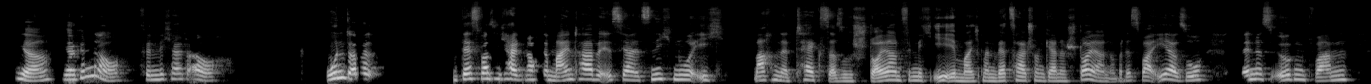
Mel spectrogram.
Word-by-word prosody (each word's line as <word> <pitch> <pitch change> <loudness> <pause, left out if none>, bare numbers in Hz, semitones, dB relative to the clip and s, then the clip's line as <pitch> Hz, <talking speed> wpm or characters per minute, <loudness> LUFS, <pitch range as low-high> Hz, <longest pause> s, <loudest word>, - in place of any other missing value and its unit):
Ja, 195 -3 +3
ja, 225 0 +4
genau, 180 - 0
finde 220 +1 -2
ich 235 - -12
halt 250 -1 -2
auch 180 -5 -2 0.9
und 280 +6 +6
aber 245 0 +3 0.8
das, 245 +6 +2
was 265 0 +5
ich 250 0 -3
halt 225 -2 +5
noch 220 0 -1
gemeint 215 +2 +1
habe, 235 -2 +4
ist 200 - -4
ja 210 -2 +3
jetzt 190 +1 -5
nicht 250 +2 -1
nur: 225 -1 +1
„Ich 200 0 -7 0.3
mache 200 +2 0
'n 170 -4 -4
Tax.“ 205 -1 -2
Also 155 +3 -3
Steuern 175 +6 +2
finde 185 -1 -4
ich 180 - -19
eh 190 - +2
immer 160 -3 0
ich 155 - -11
meine, 165 -2 -3
wer 170 +1 0
zahlt 175 0 -1
schon 175 -2 -7
gerne 160 -1 -3
Steuern, 170 -6 0
aber 130 - -10
das 175 0 -9
war 185 -2 0
eher 230 -4 +2
so, 200 +4 -2 0.3
wenn 205 +4 +2
es 245 0 -5
irgendwann 215 -1 -2
205 Hz, 200 wpm, -22 LUFS, 175-230 Hz, 0.9 s, und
